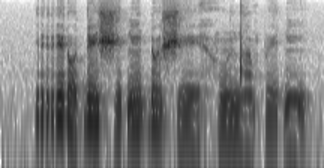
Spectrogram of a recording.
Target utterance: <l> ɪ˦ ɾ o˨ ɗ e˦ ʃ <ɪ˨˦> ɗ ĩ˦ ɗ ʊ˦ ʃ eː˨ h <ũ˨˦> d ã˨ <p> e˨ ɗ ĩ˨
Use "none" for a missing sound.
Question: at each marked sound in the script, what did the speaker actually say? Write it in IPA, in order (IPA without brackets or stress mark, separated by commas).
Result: r, ɪ˨, ũ˨˦, p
